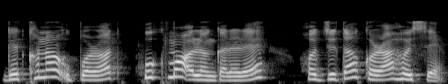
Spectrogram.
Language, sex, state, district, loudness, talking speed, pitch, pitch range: Assamese, female, Assam, Kamrup Metropolitan, -14 LUFS, 95 wpm, 240 Hz, 215-315 Hz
